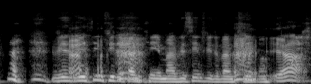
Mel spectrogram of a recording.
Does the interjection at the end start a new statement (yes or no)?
yes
